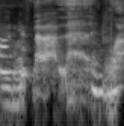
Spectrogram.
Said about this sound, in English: Coyote outside.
